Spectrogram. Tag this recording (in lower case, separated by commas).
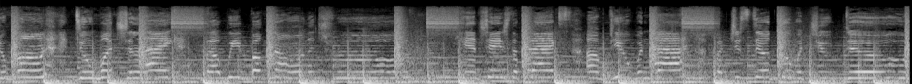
music, disco, pop music, dance music, jazz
